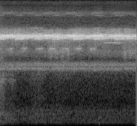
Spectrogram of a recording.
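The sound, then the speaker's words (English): A male cricket chirps steadily and continuously to attract a mate, a bright high-pitched trill that holds at an even level throughout, with no voices present. “That's the, the, male cricket's trying to get him a girlfriend by chirping.”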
